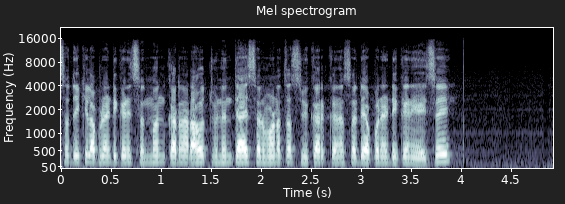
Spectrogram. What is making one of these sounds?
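A man speaks with animation over a loudspeaker.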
